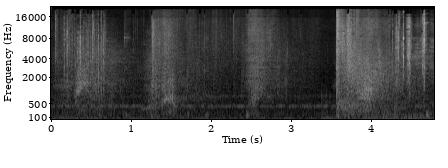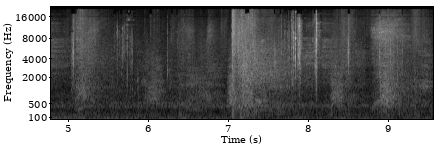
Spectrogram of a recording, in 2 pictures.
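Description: Gunfire from a Resident Evil game, sharp shots cracking out at irregular intervals, some closer and louder, over a steady ambient hum.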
